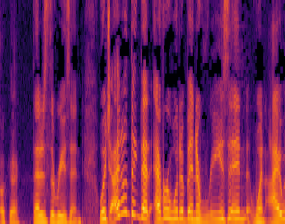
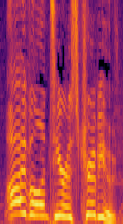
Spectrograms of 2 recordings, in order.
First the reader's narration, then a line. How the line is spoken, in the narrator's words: at the top of her lungs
